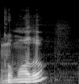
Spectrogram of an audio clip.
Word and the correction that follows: kodomo: Codomo. Codomo, perdón. Codomo. Codomo, ¿eh? no, es dragón de Komodo.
